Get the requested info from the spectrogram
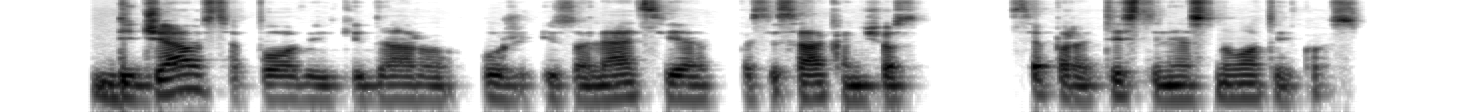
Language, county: Lithuanian, Vilnius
